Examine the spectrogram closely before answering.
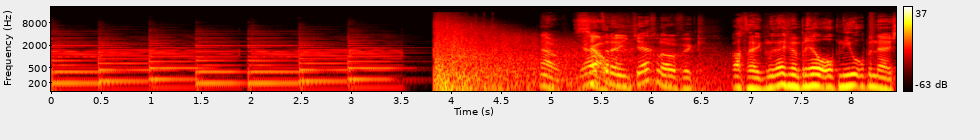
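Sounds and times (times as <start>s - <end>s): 
cannon firing boom: 3.8s - 7.6s
speech: 4.9s - 8.4s.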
